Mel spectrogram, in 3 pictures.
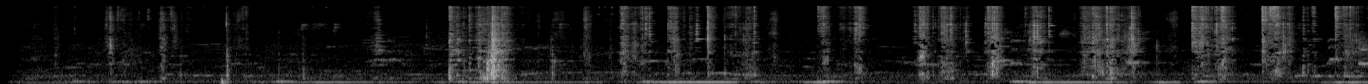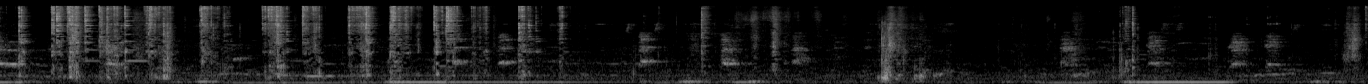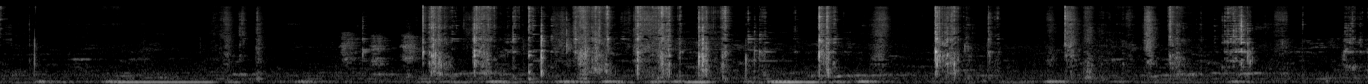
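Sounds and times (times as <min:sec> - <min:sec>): stones and trowel clinking in gravel: 0:04.4 - 0:21.7, 0:24.2 - 0:27.8, 0:30.9 - 0:41.0.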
